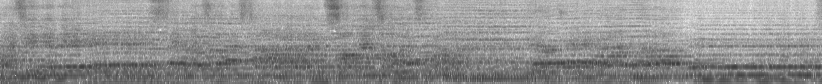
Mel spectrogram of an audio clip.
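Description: Show music: a choir singing sustained chords over an orchestral backing.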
